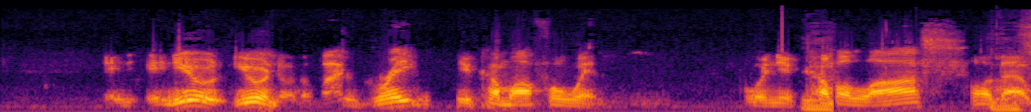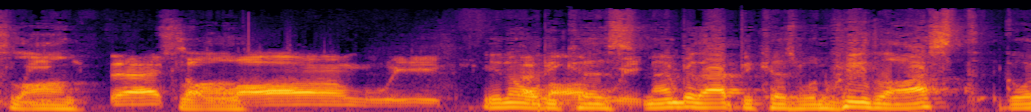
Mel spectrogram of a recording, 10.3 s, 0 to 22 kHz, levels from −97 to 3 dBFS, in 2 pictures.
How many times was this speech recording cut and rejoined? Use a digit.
6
